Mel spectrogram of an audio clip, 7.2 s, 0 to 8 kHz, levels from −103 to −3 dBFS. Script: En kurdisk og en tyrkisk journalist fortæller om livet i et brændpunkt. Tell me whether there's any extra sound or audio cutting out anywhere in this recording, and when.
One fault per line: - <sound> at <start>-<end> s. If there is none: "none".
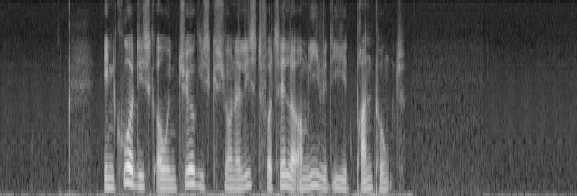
none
